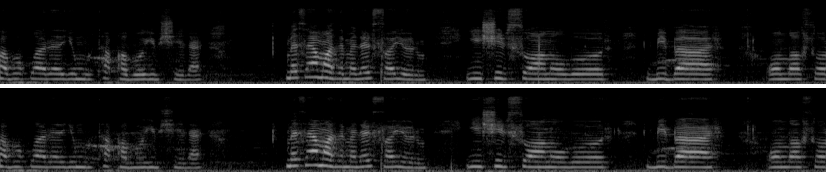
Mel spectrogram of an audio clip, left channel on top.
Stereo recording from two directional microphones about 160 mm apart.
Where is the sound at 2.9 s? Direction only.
35° left (ahead or behind).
